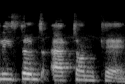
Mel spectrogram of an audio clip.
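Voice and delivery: ordinary talk, nothing marked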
